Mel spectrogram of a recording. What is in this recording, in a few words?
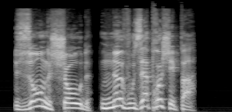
Pathfinder French Standard Canadian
